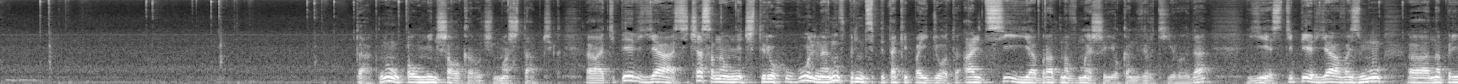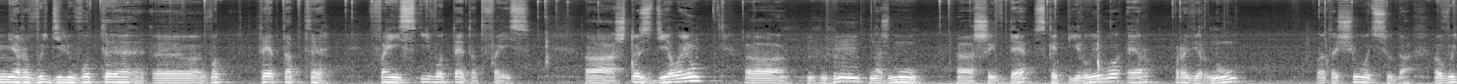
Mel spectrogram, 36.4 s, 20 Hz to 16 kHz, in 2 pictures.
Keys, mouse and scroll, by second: 0.9 alt+s, 3.1 alt+s, 5.0-6.3 drag, 5.6 alt+s, 7.5 Tab, 10.7 KP_1, 12.3 alt+c, 13.8 Tab, 14.8 Tab, 18.7 z, 19.5 ctrl+Tab, 20.4 ctrl+Tab, 22.6 ctrl+Tab, 23.3-28.6 drag, 26.6 KP_1, 28.1 right click, 29.1 r, 30.7 shift+d, 32.2 r, 33.6 g.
